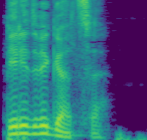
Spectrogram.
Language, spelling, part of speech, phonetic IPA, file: Russian, передвигаться, verb, [pʲɪrʲɪdvʲɪˈɡat͡sːə], Ru-передвигаться.ogg
- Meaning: 1. to move, to shift 2. to move, to walk 3. to travel 4. passive of передвига́ть (peredvigátʹ)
